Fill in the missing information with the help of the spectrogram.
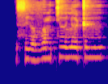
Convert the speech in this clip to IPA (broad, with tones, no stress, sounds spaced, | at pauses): s i˨˩ ə̯ v ə˧ m c ɨ˧ l ɨ˧ ʈ ɨ˧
